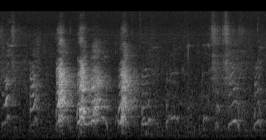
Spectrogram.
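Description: A German Shepherd puppy gives a few sharp, breathy yips, then a string of thin, wavering whines.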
